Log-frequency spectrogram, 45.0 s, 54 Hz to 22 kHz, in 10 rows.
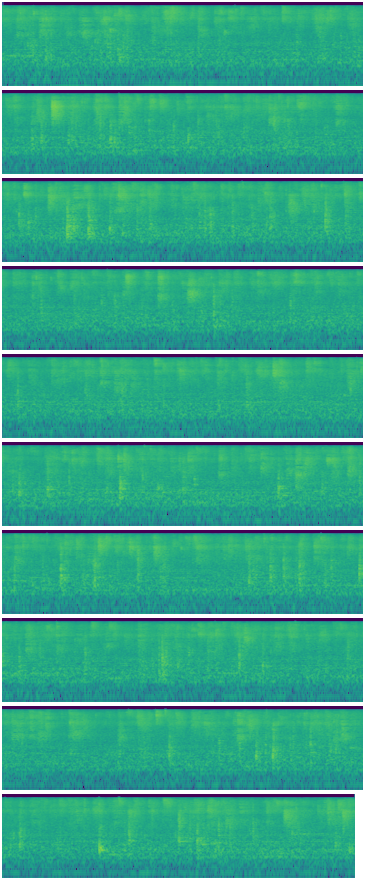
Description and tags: Large drops of rain falling into puddles on the ground. Recorded with a Tascam DR100 recorder. Processed in Audacity (high-pass and noise reduction).
drops, puddles, rain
